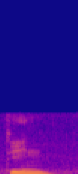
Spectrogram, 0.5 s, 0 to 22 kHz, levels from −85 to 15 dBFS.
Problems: none marked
